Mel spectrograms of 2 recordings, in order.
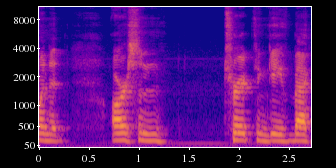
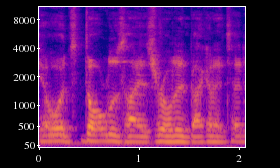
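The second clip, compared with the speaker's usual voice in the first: put-on Irish old sailor voice; 3 semitones lower than usual. Describing Hamel, who was attacked by the creature; Hamel's Irish sailor voice. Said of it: "almost like an Irish version of the guy from Jaws".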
